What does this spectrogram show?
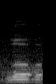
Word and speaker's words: Louisville: father and his father and mother are from Louisville Kentucky nice okay good connection did you hear how I pronounce that L did Lou no I said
